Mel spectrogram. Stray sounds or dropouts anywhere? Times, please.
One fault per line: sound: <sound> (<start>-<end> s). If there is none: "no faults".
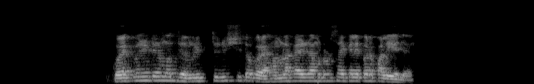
no faults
